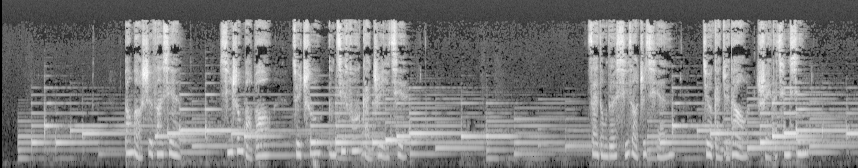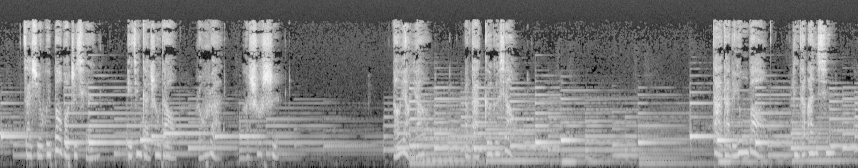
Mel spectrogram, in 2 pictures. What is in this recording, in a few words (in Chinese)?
母婴类广告; 母婴类广告帮宝适广告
